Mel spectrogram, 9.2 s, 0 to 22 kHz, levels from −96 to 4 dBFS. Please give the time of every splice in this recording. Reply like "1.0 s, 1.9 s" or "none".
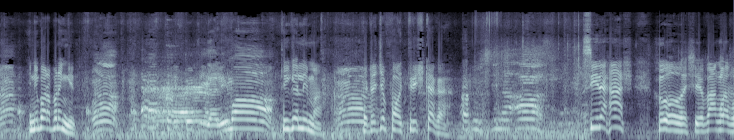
none

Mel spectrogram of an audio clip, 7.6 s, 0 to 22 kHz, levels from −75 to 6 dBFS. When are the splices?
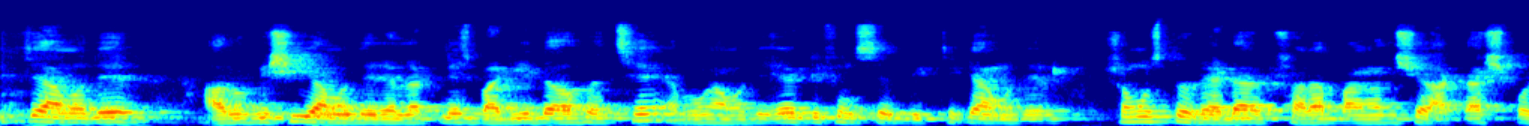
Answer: none

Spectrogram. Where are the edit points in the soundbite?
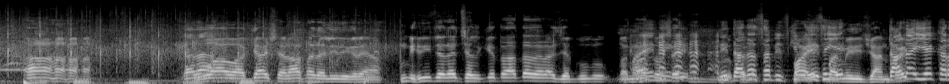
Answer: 4.0 s

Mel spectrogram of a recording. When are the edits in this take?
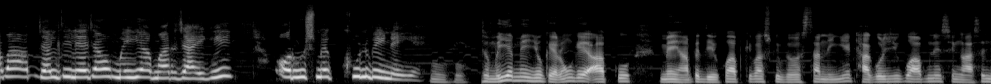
4.8 s

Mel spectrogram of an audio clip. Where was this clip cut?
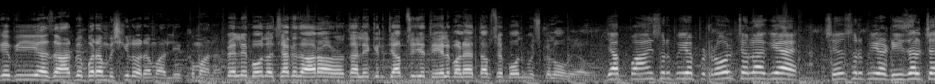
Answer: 2.2 s, 5.9 s

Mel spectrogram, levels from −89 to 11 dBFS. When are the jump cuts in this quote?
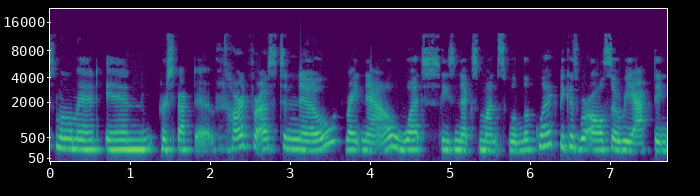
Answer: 2.1 s

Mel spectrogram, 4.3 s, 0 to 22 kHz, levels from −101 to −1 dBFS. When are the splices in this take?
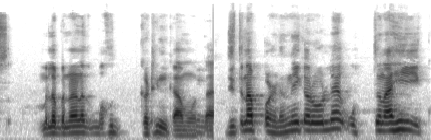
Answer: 2.2 s

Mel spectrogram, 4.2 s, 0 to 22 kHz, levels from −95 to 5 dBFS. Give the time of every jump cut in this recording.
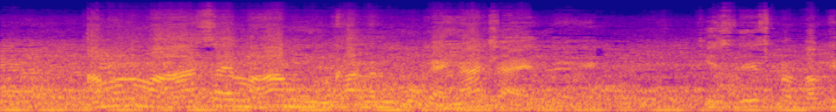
1.1 s

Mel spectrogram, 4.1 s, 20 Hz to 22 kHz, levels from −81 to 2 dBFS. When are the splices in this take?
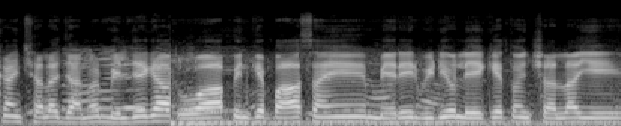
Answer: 1.2 s

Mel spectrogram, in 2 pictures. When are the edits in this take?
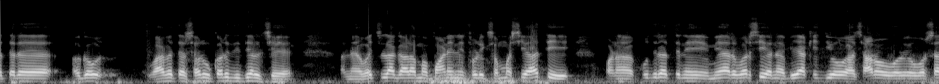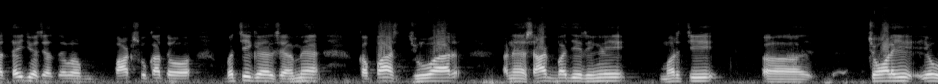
7.7 s

